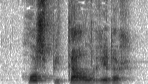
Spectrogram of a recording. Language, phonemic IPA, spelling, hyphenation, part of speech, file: Dutch, /ˈɦɔs.pi.taːlˌrɪ.dər/, hospitaalridder, hos‧pi‧taal‧rid‧der, noun, Nl-hospitaalridder.ogg
- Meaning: Knight-Hospitaller, member of the Order of St. John or one of its derivative orders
